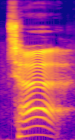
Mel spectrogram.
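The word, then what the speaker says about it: ز: ঝা জিহ্বার আগা সামনের নিচের দুই দাঁতের আগার দিকে লাগায় উচ্চারণ হবে ঝা।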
